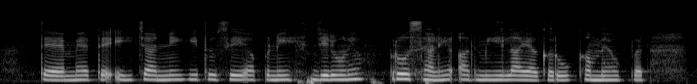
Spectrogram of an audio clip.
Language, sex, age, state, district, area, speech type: Dogri, female, 18-30, Jammu and Kashmir, Kathua, rural, spontaneous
